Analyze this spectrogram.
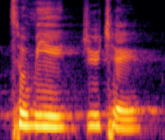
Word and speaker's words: Tumi Juche: So the correct pronunciation, I hope that by pronouncing your name right, you forgive me. The correct pronunciation is actually Tumi Juche.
